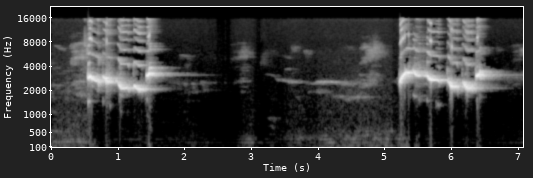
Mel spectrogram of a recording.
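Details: Orange-headed thrush singing back at another bird in an agitated exchange: two similar whistled phrases about five seconds apart, each slurring downward then jumping to a higher note, near-silence between.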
